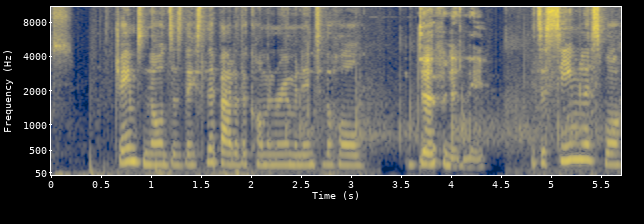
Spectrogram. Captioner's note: footsteps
